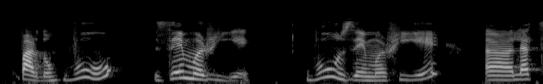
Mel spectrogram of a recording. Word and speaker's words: vous aimeriez: It's pronounced as EA. EA. I is pronounced as E and EZ at the end is always A. So with vous, avec vous, it would be again S and A together, it would be pronounced as Z, okay?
